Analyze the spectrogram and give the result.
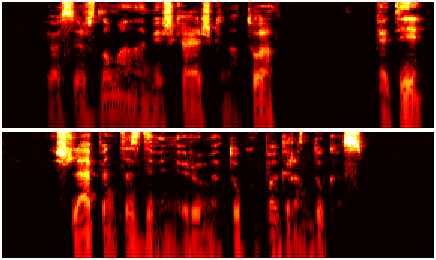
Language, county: Lithuanian, Utena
